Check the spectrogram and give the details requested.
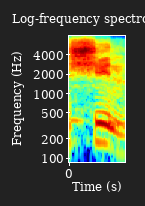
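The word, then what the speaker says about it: ش: শিনটা হচ্ছে আমাদের আহ, জিহ্বার মধ্যকান উপরের তালুর সঙ্গে লাগবে, তো এটা তখন লাগানো সম্ভব হবে যখন আমরা দুই দাঁত একসাথে লাগিয়ে রাখবো, যেমন শিন, শিন, শিন, শিন, শিন, শিন, শিন।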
